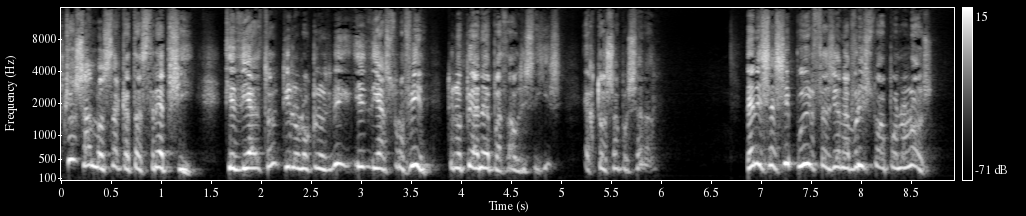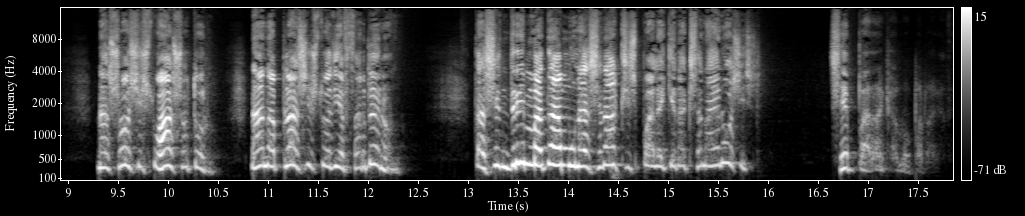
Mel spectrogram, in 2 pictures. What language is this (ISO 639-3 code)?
ell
